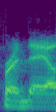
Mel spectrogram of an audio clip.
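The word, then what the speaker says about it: Brandão: Yeah, I think Rafael Brandao, I think it's pronounced Brandao. At least that's how Aceto pronounces it, and as Chris does his diet.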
